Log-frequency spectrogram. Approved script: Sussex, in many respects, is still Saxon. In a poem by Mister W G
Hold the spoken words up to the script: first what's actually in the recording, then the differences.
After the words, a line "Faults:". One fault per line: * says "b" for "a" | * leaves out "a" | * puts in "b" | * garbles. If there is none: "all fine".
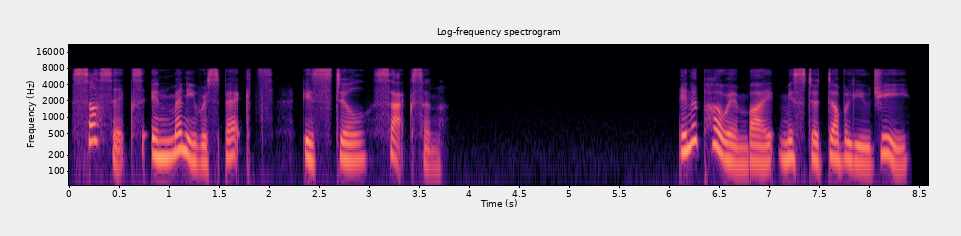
Sussex, in many respects, is still Saxon. In a poem by Mister W G
Faults:
all fine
